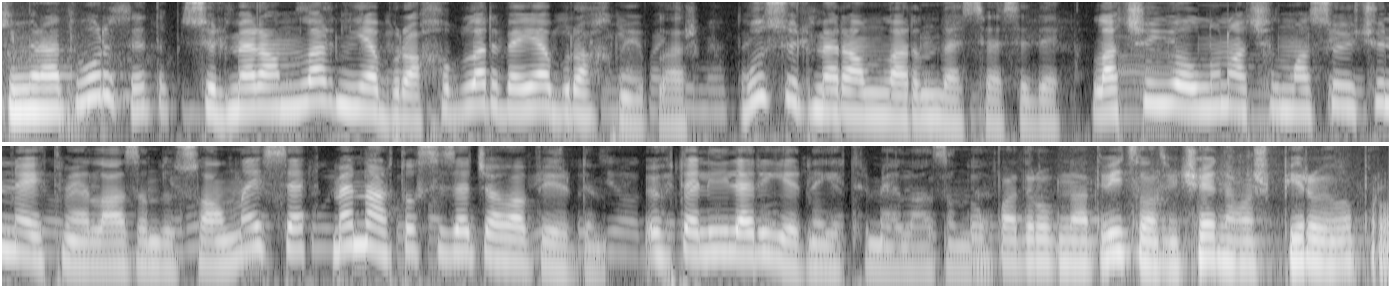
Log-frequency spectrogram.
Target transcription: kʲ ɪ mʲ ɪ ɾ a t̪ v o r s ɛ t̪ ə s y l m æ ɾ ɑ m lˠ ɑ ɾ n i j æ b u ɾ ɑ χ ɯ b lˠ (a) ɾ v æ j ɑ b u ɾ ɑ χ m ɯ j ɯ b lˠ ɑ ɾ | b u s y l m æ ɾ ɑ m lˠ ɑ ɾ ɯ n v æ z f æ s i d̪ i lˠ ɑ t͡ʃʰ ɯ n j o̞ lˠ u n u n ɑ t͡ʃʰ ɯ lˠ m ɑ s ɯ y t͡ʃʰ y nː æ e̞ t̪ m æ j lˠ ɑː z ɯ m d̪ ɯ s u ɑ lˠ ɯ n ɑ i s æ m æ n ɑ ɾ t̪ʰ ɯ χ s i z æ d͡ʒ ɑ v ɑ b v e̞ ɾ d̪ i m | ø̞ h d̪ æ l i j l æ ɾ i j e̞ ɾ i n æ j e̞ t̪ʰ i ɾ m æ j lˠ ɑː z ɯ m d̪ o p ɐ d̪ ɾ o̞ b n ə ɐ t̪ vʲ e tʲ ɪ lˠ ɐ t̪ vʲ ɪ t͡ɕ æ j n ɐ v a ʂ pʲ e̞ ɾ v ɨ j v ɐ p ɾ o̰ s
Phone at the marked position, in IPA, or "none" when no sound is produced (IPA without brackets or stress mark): ɑ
